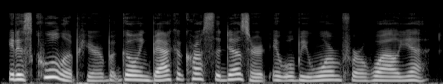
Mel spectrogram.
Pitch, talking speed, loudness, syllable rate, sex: 200 Hz, 255 wpm, -18 LUFS, 5.6 syllables/s, female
